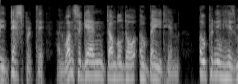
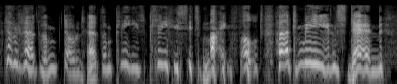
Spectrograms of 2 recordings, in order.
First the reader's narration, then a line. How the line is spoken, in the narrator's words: he moaned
